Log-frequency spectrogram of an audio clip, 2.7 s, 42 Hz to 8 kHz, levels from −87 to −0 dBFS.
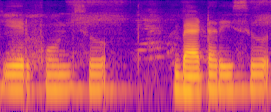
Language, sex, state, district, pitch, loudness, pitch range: Telugu, male, Andhra Pradesh, Sri Satya Sai, 125 Hz, -20 LUFS, 120-125 Hz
